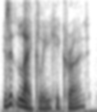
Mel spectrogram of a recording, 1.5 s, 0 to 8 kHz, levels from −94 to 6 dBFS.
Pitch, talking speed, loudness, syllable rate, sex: 130 Hz, 205 wpm, -20 LUFS, 5.3 syllables/s, male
